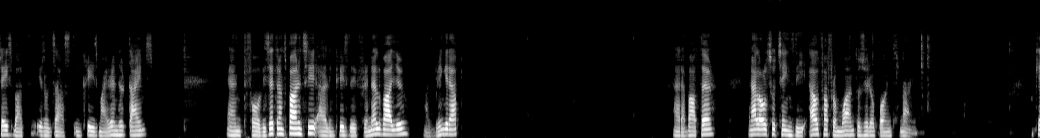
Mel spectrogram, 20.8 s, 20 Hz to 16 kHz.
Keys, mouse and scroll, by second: 6.6 click, 9.7 click, 11.6 click, 16.4 click.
